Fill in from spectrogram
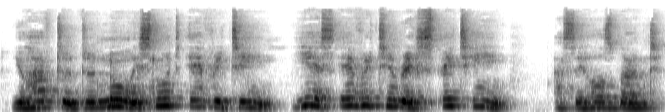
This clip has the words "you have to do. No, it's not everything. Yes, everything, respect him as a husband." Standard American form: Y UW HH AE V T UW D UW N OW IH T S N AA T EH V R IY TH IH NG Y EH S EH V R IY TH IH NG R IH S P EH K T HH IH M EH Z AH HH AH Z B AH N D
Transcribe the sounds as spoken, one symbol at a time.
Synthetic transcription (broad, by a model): Y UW HH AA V T UW D UW N OW IH T S N AA T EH V R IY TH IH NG Y EH S EH V R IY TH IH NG R IH S P EH K T HH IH M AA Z AH HH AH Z B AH N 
